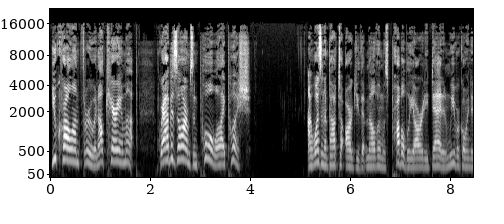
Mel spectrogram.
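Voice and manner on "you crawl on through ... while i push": high, forceful instructions; urgent orders. A narrator's reading. Cyril directing the rescue in smoke, urgent.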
